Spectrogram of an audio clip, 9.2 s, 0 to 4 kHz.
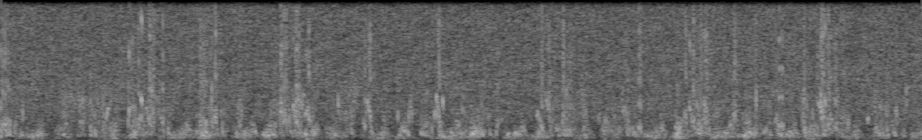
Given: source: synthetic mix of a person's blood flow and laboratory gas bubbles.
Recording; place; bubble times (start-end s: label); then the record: Doppler ultrasound of blood flow; precordium
0.00-0.26 s: bubbles
0.52-1.20 s: bubbles
1.24-1.73 s: bubbles
1.93-2.46 s: bubbles
2.53-2.58 s: bubbles
2.67-3.17 s: bubbles
3.23-3.79 s: bubbles
3.93-4.46 s: bubbles
4.58-5.05 s: bubbles
5.27-5.91 s: bubbles
5.96-6.48 s: bubbles
6.71-7.25 s: bubbles
7.30-7.92 s: bubbles
7.99-8.53 s: bubbles
8.65-9.21 s: bubbles
From the record:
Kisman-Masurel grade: 342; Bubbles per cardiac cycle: rolling drumbeat, 9 or more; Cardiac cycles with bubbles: 100%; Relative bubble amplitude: moderate (0.250 to 0.450); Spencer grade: 3 (all of the cardiac periods contain showers or single bubble signals, but not dominating or overriding the cardiac motion signals); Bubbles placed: anywhere in the cardiac cycle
